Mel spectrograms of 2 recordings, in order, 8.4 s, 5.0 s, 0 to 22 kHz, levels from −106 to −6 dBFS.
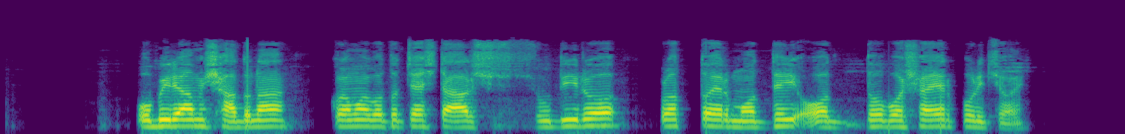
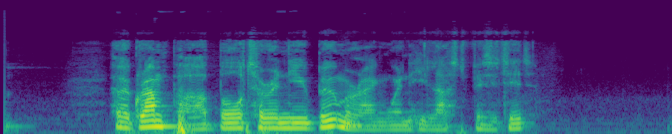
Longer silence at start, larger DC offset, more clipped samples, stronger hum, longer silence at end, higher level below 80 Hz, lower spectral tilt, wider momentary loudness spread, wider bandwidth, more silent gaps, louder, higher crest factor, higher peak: first, 1.05 s vs 0.05 s; neither; neither; neither; second, 0.8 s vs 1.1 s; second, -64 dBFS vs -40 dBFS; about the same, -7 dB/octave vs -8 dB/octave; second, 13 LU vs 16 LU; about the same, 7.4 kHz vs 7.4 kHz; first, 2.35-2.48 s, 5.17-5.25 s vs none; first, -18 LUFS vs -24 LUFS; about the same, 18 dB vs 20 dB; first, 0 dBFS vs -4 dBFS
